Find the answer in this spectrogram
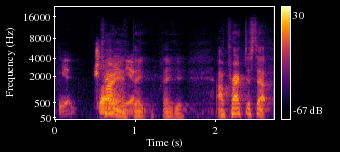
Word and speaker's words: Treinen: Treinen? Yeah. Treinen.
